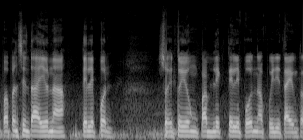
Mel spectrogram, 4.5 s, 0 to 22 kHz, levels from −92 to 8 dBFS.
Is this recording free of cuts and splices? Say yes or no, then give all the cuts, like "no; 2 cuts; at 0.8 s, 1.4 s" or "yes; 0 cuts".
yes; 0 cuts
